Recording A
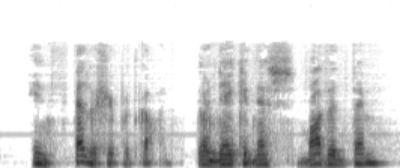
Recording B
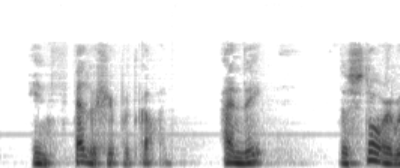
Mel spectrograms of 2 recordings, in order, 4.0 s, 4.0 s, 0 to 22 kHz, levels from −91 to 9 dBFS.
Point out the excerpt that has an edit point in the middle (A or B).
A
